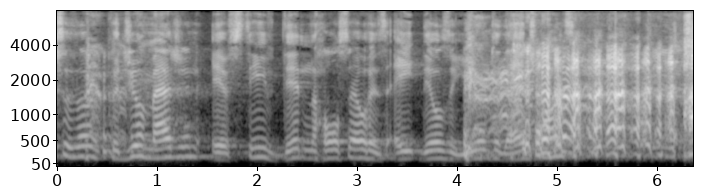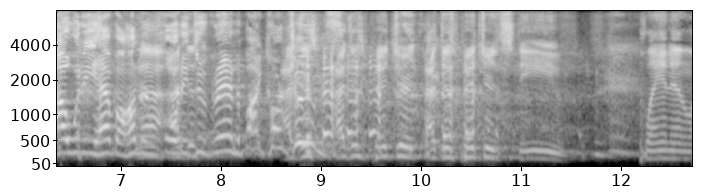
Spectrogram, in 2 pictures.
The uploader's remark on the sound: PTD Live from Tampa, Florida. To the live stage at The Family Mastermind event in sunny Tampa, Florida!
